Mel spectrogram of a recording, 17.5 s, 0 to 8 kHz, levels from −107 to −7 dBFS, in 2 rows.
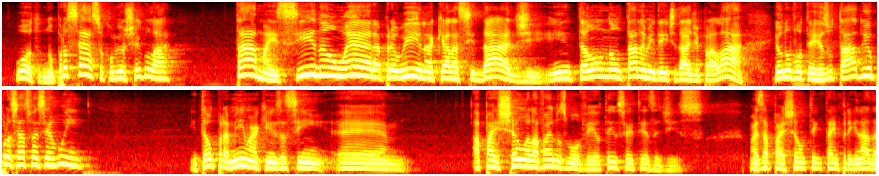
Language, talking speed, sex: Portuguese, 205 wpm, male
